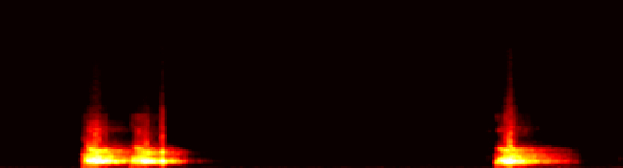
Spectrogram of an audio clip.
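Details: Yorkshire Terrier barking: a quick double bark followed about two seconds later by a single sharp bark, all loud and clear against silence.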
